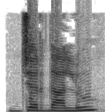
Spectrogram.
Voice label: "jardaloo", Punjabi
